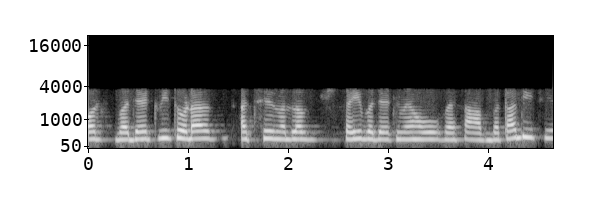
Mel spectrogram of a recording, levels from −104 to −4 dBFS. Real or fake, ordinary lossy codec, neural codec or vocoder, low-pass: real; none; none; 3.6 kHz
